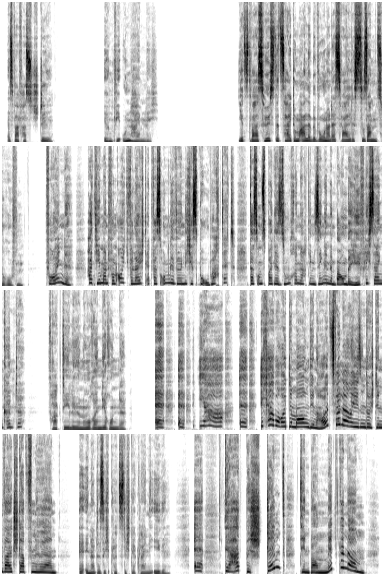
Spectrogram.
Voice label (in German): Deutsch Trickstimme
